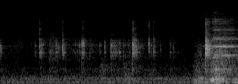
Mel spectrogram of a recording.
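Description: Small plastic LEGO bricks clicking and clattering as they are handled among the pile on the floor: a string of light, irregular clicks.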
